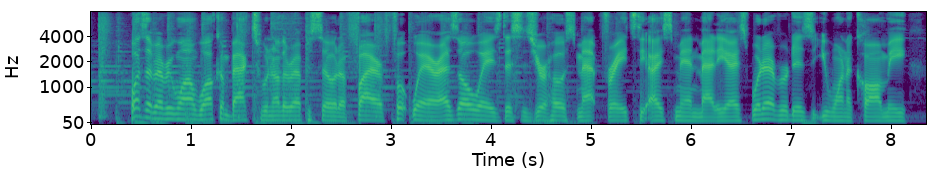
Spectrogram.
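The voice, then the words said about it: Sick, slightly strained voice. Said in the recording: “You can probably tell that my voice is not 100%. I got sick”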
